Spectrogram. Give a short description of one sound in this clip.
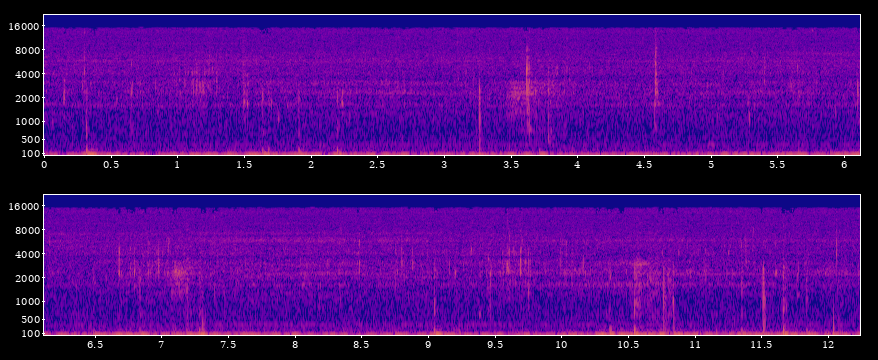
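Water drips and trickles off a paddle blade.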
